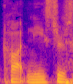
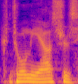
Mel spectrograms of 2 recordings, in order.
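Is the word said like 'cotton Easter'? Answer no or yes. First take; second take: yes; no. First: It is said like 'cotton Easter'. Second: It is not said like 'cotton Easter'.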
